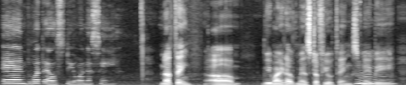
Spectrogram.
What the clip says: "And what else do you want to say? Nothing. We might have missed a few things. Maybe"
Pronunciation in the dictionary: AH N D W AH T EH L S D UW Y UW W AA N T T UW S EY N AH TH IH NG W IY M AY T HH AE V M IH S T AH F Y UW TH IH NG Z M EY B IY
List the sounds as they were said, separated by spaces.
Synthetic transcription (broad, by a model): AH N D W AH T EH L S D UW Y UW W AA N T T UW S EY N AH T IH NG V IY M AY T HH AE V M IH S T AH F Y UW T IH NG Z M EY B IY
